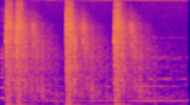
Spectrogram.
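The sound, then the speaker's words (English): Three loud rifle shots fired from a windowsill, evenly spaced, each a sharp crack followed by a short, ringing decay. “Hussein props the rifle on the windowsill and fires madly.”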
